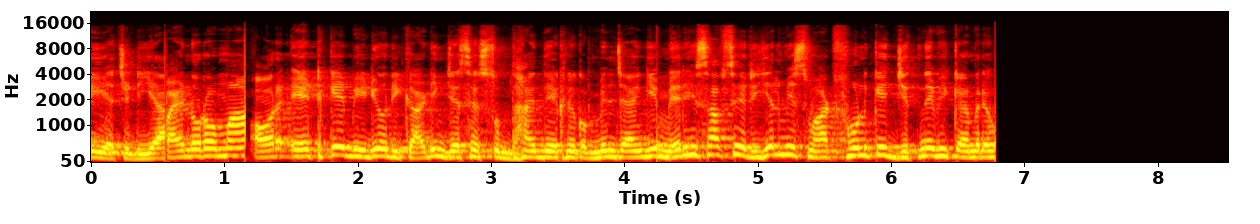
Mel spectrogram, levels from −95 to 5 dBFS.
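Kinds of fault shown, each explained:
Cut-off end: The final stretch of audio was never written out or played back, as though the last buffers were lost before they reached the output, so the recording ends abruptly rather than finishing. At 6.78 s the sound stops mid-event with no decay or fade. The level falls straight to digital silence, which then holds for the remaining 1.75 s to the end of the clip, leaving the last sound unfinished.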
